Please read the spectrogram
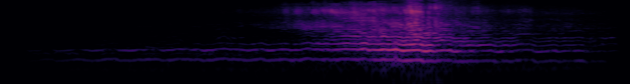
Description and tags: motorcycle dirt bike motocross pass by fast doppler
